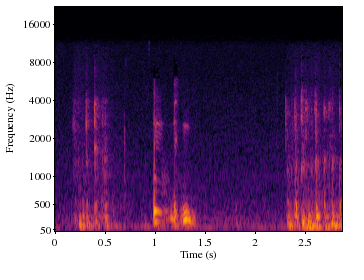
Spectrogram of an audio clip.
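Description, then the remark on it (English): Clatter of fingers typing on a computer keyboard, coming in quick bursts with short pauses between, while people talk in the background. “stop typing.”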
